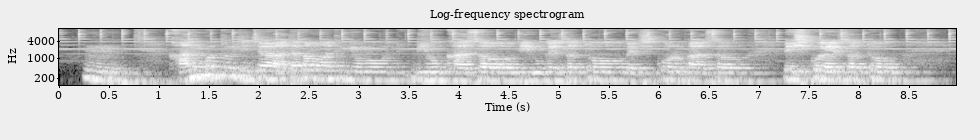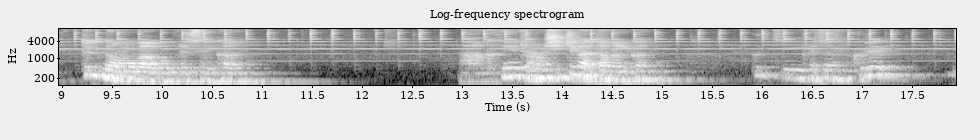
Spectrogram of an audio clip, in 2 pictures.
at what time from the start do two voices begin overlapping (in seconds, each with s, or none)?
13.0 s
